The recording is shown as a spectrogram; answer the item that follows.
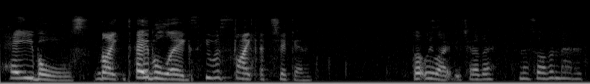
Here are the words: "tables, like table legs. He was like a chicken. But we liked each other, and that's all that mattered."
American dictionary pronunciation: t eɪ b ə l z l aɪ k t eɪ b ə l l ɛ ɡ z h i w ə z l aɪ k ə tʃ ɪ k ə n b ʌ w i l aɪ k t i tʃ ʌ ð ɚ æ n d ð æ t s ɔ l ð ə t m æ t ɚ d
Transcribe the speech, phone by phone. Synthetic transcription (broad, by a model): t eɪ b l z l aɪ k t eɪ ə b l ɛ ɡ z h i w ə z l aɪ k ə tʃ ɪ k ə n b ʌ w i l aɪ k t i tʃ ʌ ð ɚ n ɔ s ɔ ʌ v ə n m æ t ɚ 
